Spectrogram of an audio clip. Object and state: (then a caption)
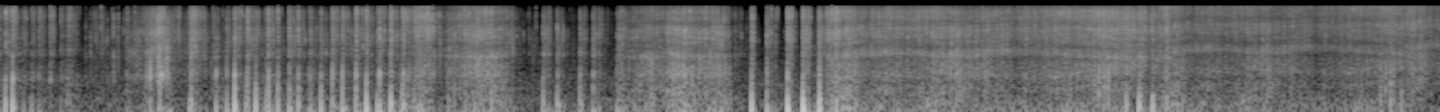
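Plastic bubble wrap. Fingertips press, rub and pop the small air-filled bubbles on a large sheet of clear plastic bubble wrap. Dense crinkling and rustling runs throughout, broken by quick clusters of sharp, dry pops, with the loudest bursts around the middle. The pops are short with almost no ring, over a steady bright plastic hiss.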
